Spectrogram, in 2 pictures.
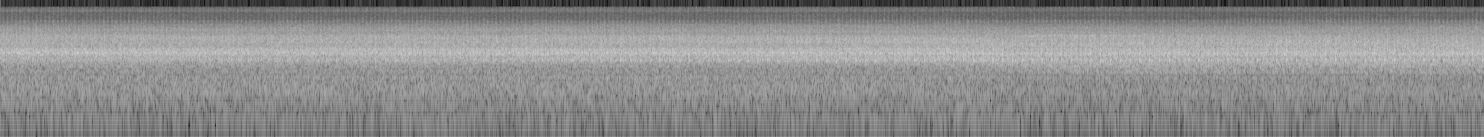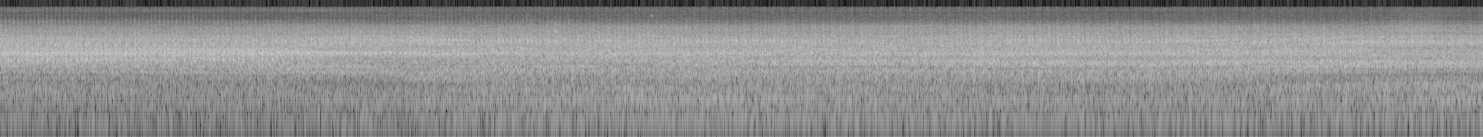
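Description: Bus diesel engine idling steadily, growing a little louder about two-thirds of the way through.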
